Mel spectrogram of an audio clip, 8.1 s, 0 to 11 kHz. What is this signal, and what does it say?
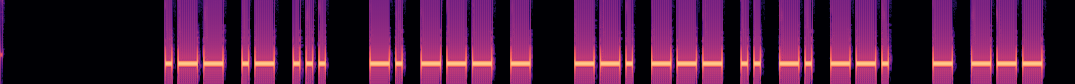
Morse code, heard as a keyed tone, about 25 wpm, 700 Hz. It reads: WAS NOT GOING TO
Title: Sets of 4 Words 25wpm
